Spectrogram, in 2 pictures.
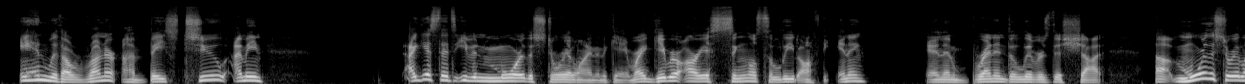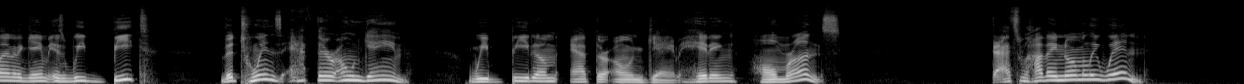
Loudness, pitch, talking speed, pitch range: -18 LUFS, 140 Hz, 155 wpm, 115-180 Hz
